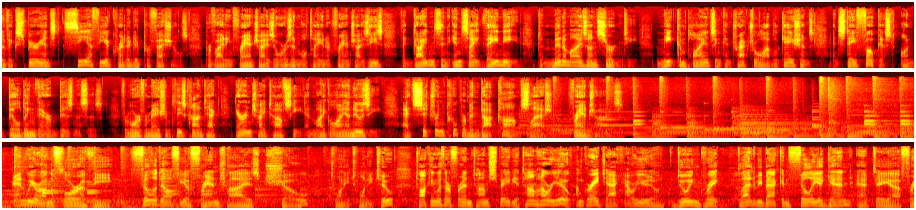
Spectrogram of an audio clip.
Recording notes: Both conversations were recorded live in Philly at the Franchise Show.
